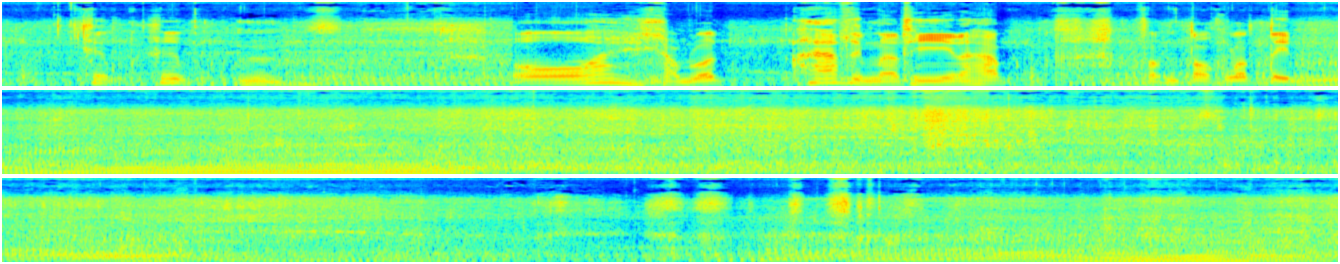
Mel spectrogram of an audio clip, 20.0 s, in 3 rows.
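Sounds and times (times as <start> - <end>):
scooter engine pulling away: 0.0 - 20.0
tyres hissing on wet road: 7.9 - 15.5.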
